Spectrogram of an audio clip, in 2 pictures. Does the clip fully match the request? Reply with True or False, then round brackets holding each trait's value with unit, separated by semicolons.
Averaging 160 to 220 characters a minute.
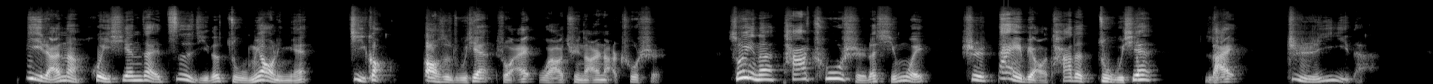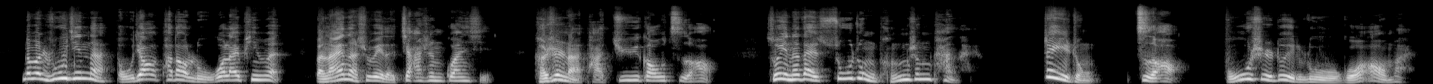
True (215 characters per minute)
